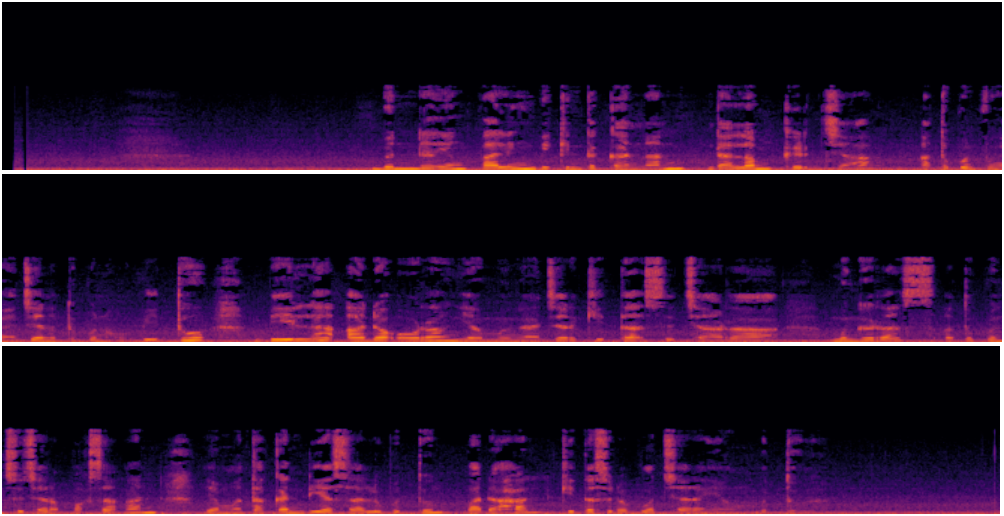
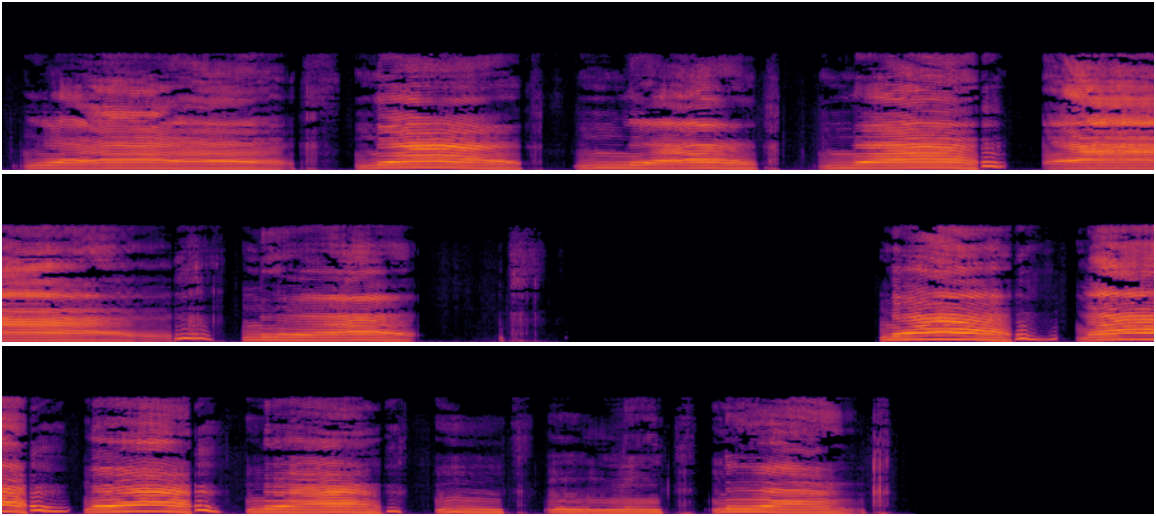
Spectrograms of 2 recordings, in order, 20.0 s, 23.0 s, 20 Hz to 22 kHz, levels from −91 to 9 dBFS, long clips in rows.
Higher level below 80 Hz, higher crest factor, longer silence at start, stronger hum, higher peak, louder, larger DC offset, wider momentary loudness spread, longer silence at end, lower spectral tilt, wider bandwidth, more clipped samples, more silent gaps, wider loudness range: first, -56 dBFS vs -62 dBFS; about the same, 20 dB vs 16 dB; about the same, 0.05 s vs 0.15 s; neither; about the same, -8 dBFS vs -8 dBFS; second, -27 LUFS vs -21 LUFS; neither; about the same, 18 LU vs 17 LU; second, 0 s vs 1.8 s; first, -4.5 dB/octave vs 1 dB/octave; second, 11.5 kHz vs 15.5 kHz; neither; second, none vs 11.46-13.47 s; about the same, 6 LU vs 7 LU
